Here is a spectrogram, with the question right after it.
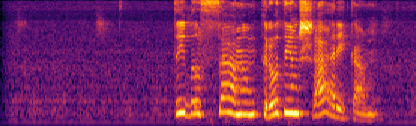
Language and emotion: Russian, positive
